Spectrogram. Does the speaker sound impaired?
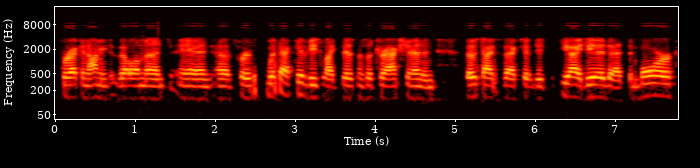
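No.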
